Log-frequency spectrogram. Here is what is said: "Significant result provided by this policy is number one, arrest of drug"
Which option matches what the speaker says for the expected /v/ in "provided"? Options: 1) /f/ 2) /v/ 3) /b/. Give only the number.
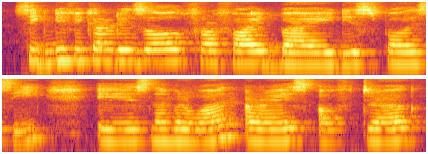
1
